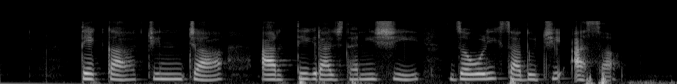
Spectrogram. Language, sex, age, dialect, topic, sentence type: Marathi, female, 18-24, Southern Konkan, banking, statement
